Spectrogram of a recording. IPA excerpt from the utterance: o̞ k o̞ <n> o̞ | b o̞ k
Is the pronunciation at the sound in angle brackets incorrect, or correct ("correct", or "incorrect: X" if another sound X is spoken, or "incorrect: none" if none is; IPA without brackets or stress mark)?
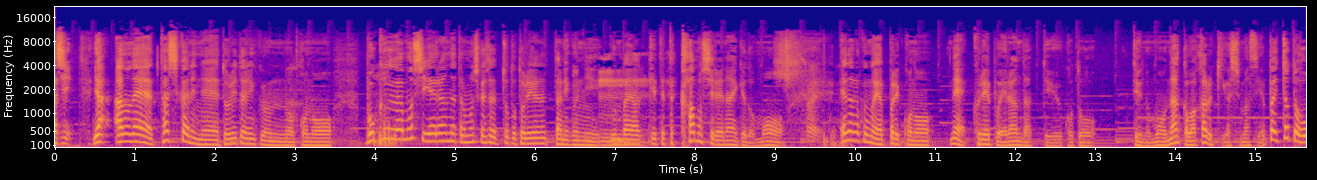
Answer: correct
